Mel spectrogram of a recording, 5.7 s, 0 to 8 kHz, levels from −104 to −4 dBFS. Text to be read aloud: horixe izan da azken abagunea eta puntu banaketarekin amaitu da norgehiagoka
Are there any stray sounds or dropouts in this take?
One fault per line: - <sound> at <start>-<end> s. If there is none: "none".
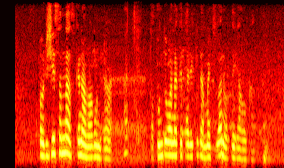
- sneeze at 2.4-2.9 s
